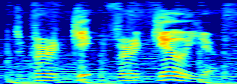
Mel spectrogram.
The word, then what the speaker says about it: Virgilia: It's not like virgin, like the gene virgin. It's Virgilia. So it's like Virgil from Devil May Cry.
